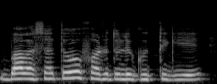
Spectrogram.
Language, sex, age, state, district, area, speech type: Bengali, female, 18-30, West Bengal, Dakshin Dinajpur, urban, spontaneous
